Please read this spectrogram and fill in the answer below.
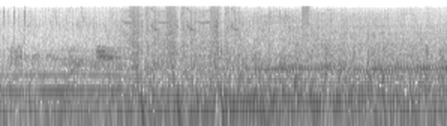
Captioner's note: helicopter flies overhead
